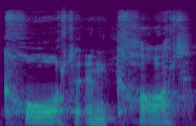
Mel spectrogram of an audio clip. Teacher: for speaker like me there is caught and cot and those are different vowels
